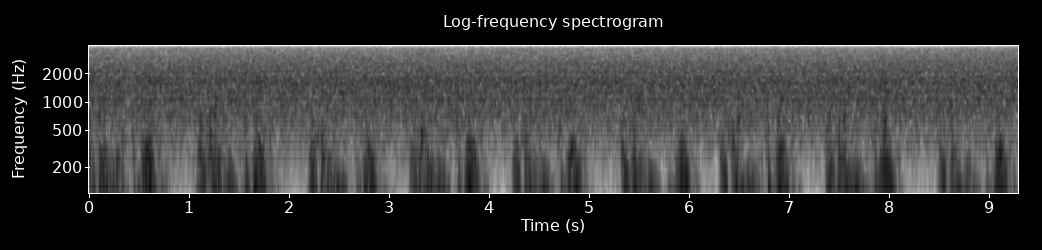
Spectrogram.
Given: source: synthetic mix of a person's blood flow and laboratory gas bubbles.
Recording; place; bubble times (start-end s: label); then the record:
Doppler ultrasound of blood flow; precordium
3.28-3.38 s: bubbles
From the record:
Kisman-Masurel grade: 113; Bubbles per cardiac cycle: 1 to 2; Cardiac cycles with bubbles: 1 to 10%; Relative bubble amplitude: loud (0.450 to 0.775); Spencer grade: 1 (occasional bubble signal discernible with the cardiac motion signal, with majority of cardiac periods free of bubbles); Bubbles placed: anywhere in the cardiac cycle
